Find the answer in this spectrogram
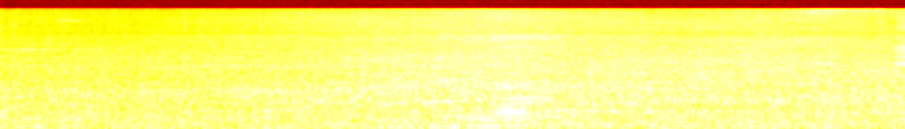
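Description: City road traffic: motor vehicles running and idling around an intersection, a steady noisy rumble with a low engine hum that grows a little louder partway through.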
